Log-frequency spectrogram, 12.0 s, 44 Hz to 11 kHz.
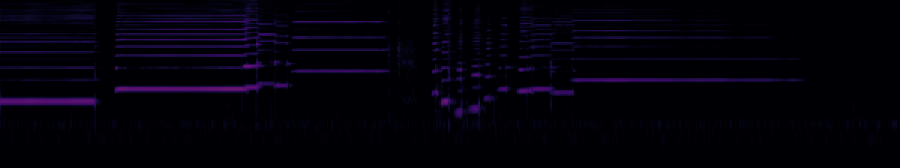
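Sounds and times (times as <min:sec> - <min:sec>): melodica holding a note: 0:00.0 - 0:05.2, 0:05.8 - 0:10.8.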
